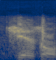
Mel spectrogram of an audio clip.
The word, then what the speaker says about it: Jizzle: I want you to call me be Jizzle and also it rhymes with like drizzle and snizzle so all well obviously welcome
